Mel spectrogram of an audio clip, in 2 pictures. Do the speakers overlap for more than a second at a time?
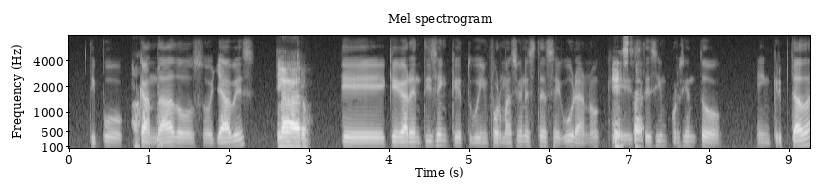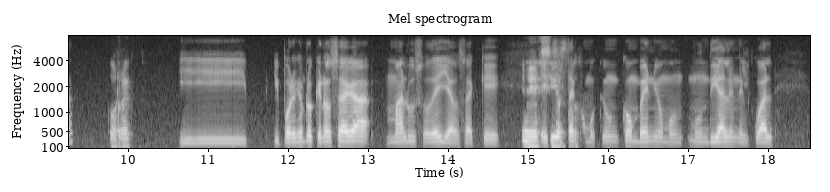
No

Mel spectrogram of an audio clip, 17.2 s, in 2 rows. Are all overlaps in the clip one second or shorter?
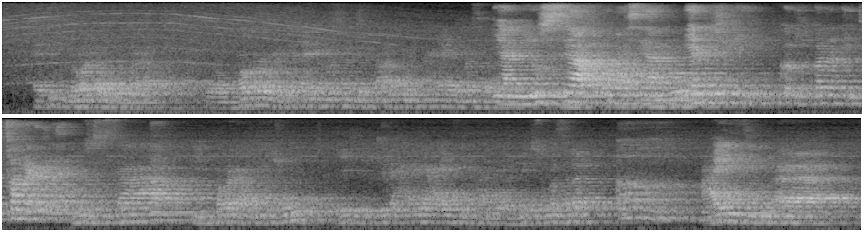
No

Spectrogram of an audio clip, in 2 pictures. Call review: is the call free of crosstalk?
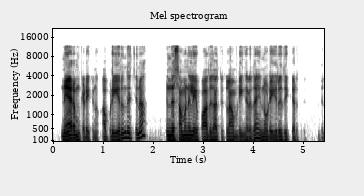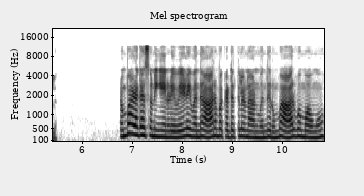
Yes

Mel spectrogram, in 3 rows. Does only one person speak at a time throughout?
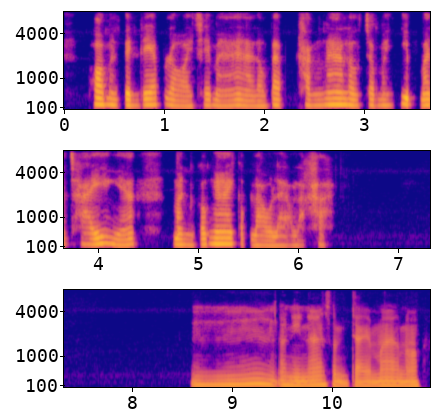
Yes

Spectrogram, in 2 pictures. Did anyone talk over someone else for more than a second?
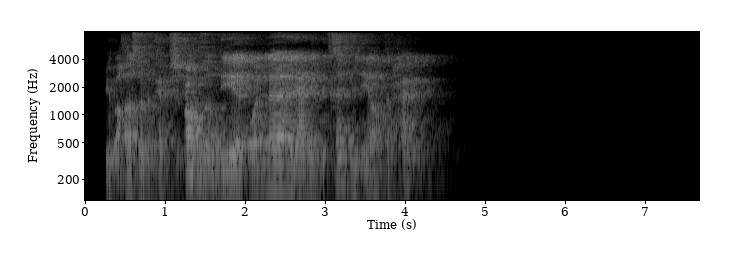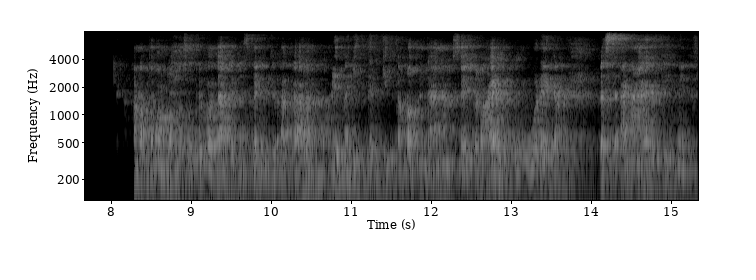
No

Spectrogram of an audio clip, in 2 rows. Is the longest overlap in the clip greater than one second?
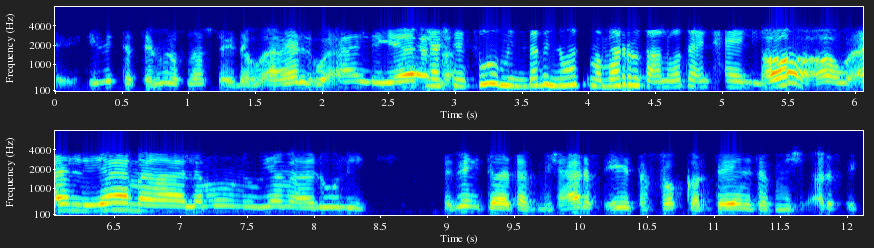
No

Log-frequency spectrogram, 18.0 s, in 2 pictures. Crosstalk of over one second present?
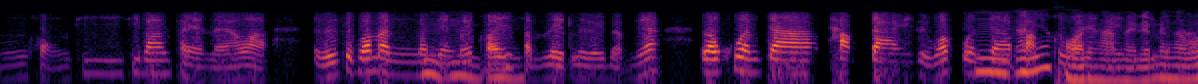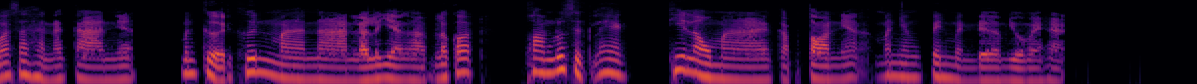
Yes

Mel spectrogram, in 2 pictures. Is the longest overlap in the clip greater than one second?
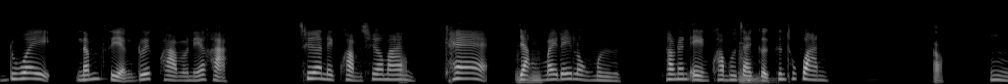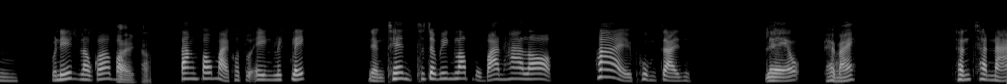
No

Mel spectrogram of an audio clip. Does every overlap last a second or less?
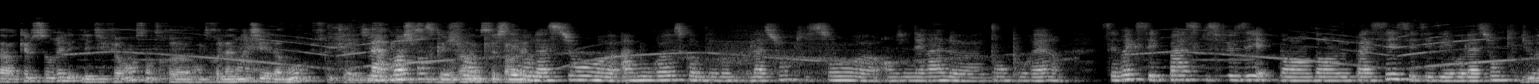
No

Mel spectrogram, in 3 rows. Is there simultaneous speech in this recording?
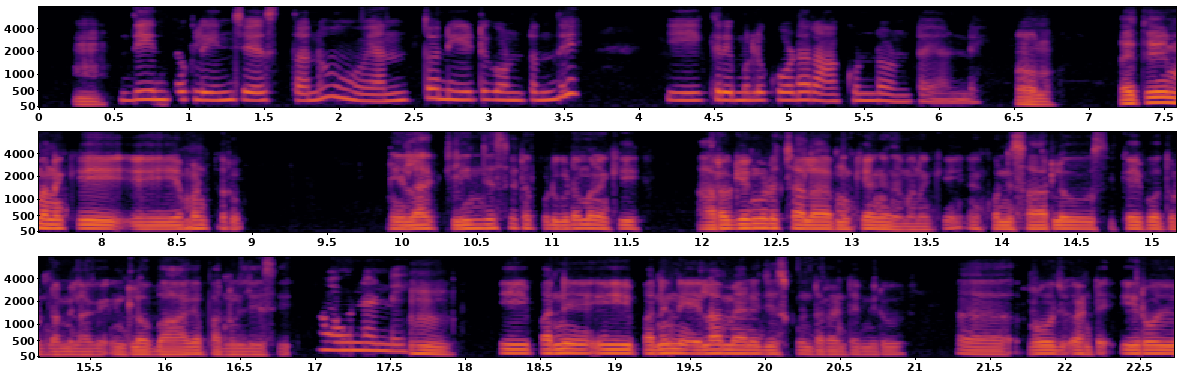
No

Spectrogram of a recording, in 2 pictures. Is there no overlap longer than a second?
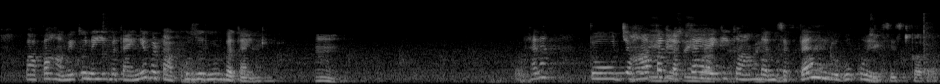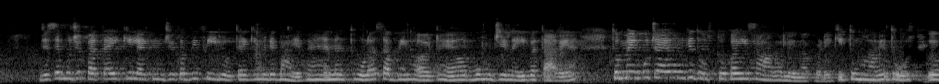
No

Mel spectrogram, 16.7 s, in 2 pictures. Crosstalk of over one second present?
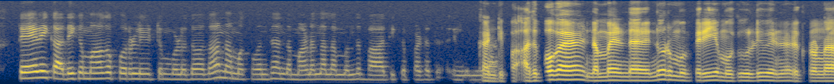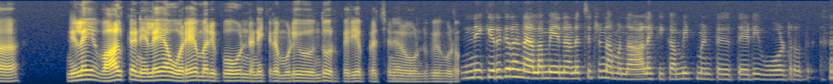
No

